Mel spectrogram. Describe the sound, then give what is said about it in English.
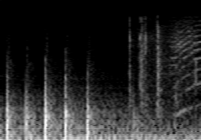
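Five quick, evenly spaced knocks on a wooden bedroom door, fairly firm, followed by a brief faint rustling or scraping sound. “He stumbled out of bed and was splashing water from the bedside pitcher onto his sleepy eyes when a knock came at his bedroom door.”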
